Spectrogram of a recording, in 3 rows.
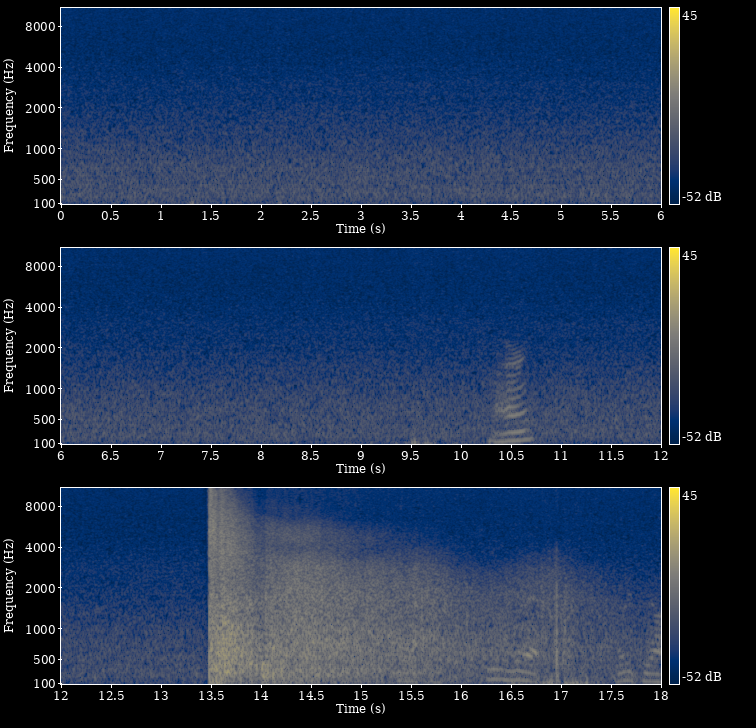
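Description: A custom .308 Winchester rifle fires a single shot about thirteen and a half seconds in: a sharp report followed by a long echo that dies away over about four seconds.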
